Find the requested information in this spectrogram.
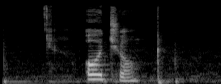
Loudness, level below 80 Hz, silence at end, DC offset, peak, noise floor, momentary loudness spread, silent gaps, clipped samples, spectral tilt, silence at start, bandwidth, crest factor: -24 LUFS; -54 dBFS; 0.45 s; under 0.1%; -6 dBFS; -47 dBFS; 21 LU; none; under 0.1%; -4.5 dB/octave; 0.05 s; 16.5 kHz; 20 dB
